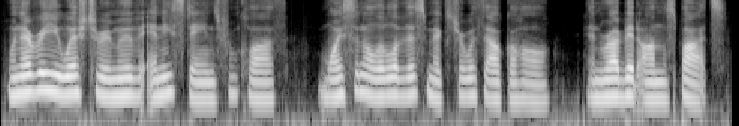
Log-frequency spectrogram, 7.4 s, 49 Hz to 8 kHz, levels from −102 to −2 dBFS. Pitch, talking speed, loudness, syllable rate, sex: 165 Hz, 185 wpm, -20 LUFS, 5.2 syllables/s, female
